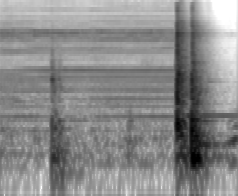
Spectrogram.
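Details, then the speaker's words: Brastemp Clean microwave with the door open: thin, steady electric buzz that two sharp door clicks cut off as it closes. "Tá escutando, pessoal, o barulho? Olha que barulho estranho. Tá escutando? Esse barulho tá estranho. Quando fecha a porta, ele abre, ele para de fazer o barulho."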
